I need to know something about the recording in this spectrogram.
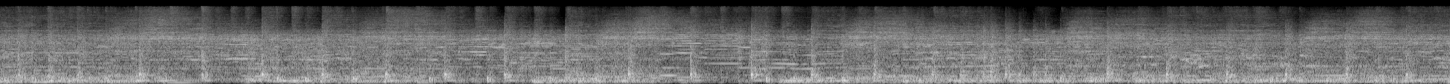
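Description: Hardcore punk band playing live: electric guitar and drum kit in a loud, dense, unbroken passage.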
